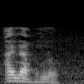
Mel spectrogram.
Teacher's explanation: I'm not pronouncing the hamza, I'm just saying anabnu. I'm not saying ana ibnu.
